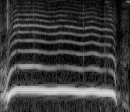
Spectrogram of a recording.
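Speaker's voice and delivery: very high, loud whooping yell; wild whoop. Pretend. Playing the bad guy, whoops at the camera crew. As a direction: let out a crazy high whoop. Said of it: "You want me to be the bad guy?".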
